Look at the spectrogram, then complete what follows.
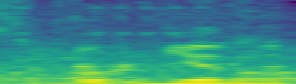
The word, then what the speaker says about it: DRGN: No, it's DRGN. Durgan.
